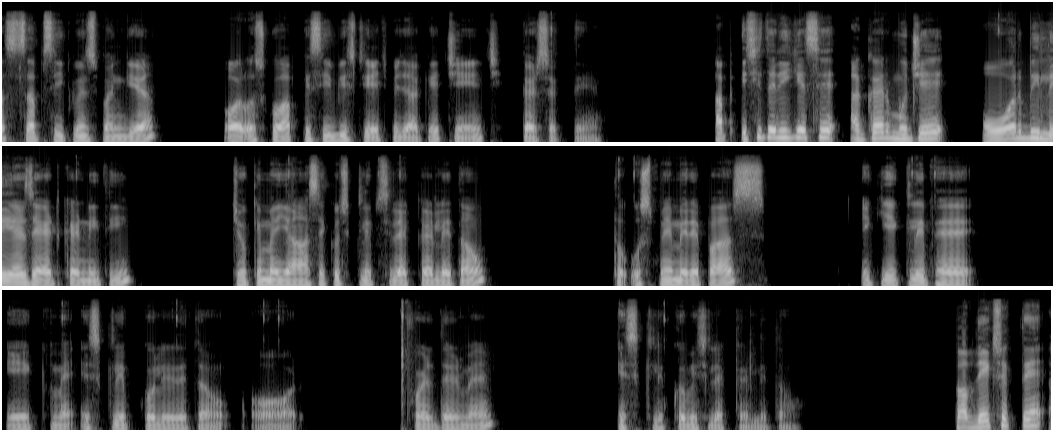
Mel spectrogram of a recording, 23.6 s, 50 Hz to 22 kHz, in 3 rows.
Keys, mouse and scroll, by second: 4.0 click, 5.0 -, 7.4-9.2 drag, 9.2 =, 9.4 =, 9.7 =, 10.0-12.5 drag, 13.0 -, 13.7-17.7 drag, 18.5 Down, 20.7-22.1 drag.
